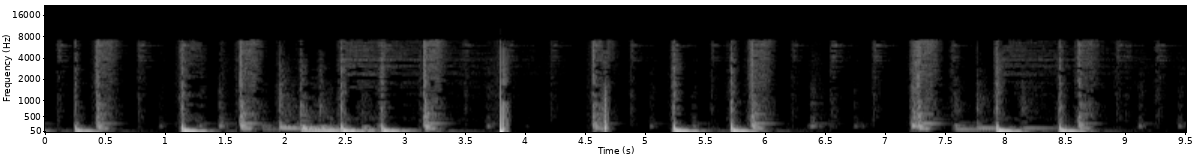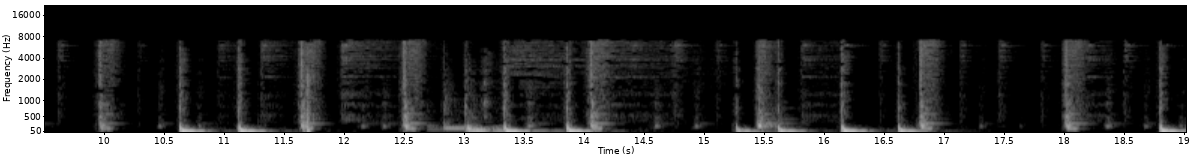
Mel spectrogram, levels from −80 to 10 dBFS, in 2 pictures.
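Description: Throughout the music, the audio was likely passed through several lossy codecs in turn, the first at a very low bitrate, so their smeared, watery artefacts stack up and nothing remains above 7 kHz. At 3.80 to 3.82 s, a calculation produced invalid numbers at full scale, pinning a 20 ms block to maximum level, which is heard as a single hard bang. At 4.67 s, a single loud pop sits roughly 15 dB above the music, which continues underneath; the likely cause is a sudden voltage step or glitch in the signal chain.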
